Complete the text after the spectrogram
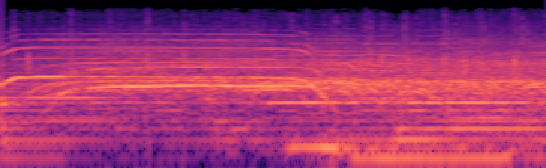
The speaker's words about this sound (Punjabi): ਜੇ ਚੰਗਾ ਲੱਗਾ ਫਿਰ ਤਾੜੀ,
